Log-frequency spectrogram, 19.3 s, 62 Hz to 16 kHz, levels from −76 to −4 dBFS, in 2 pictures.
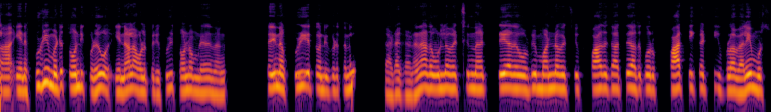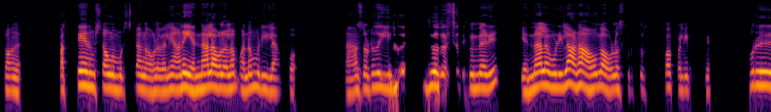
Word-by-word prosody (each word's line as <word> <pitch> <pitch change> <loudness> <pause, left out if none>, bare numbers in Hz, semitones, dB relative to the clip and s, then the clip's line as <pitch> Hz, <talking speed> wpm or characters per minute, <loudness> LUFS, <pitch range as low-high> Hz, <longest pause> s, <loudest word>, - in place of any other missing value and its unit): நான் 175 0 -1
எனக்கு 175 +1 -2
குழி 250 +4 +4
மட்டும் 225 +3 +1
தோண்டி 205 +2 +3
கொடு 170 - 0
உ - - +1 0.2
என்னால 190 +4 +1
அவ்வளோ 170 -1 -2
பெரிய 155 -2 -7
குழி 200 +2 -4
தோண்ட 180 +1 0
முடியாதுன்னாங்க. 160 -3 -4 0.5
சரி 200 +1 +3
நான் 195 - -1
குழிய 220 +1 +1
தோண்டிக் 180 -2 -2
கொடுத்தவுடனே, 185 +5 -3 0.4
கடகடன்னு 150 +6 -3
அத 200 - +1
உள்ள 200 +1 +1
வச்சு 195 +2 -5
நட்டு 195 +1 -1
அத 200 - +2
அப்படியே 195 +2 0
மண்ண 200 +1 +2
வச்சு 190 0 -6 0.2
பாதுகாத்து 200 +1 0
அதுக்கு 195 0 -2
ஒரு 180 - -5 0.2
பாத்தி 205 +1 +3
கட்டி 200 +2 -8
இவ்ளோ 180 +1 -1
வேலையும் 200 +3 +3
முடிச்சுட்டாங்க. 180 -1 -4 0.5
10தே 235 0 +3
நிமிஷம் 210 -1 0
அவங்க 195 -1 +3
முடிச்சுட்டாங்க 185 +1 -2
அவ்ளோ 175 +1 -1
வேலையும். 190 +1 +1
ஆனா 215 - +7
என்னால 205 +3 +5
அவ்வளோல்லாம் 200 0 +1
பண்ண 190 +3 0
முடில 180 -4 -1
அப்போ. - - -12 0.7
நான் 180 +4 -4
சொல்றது 210 +3 0
20- 215 +4 -1 0.2
20 220 -2 +4
வருஷத்துக்கு 200 -2 -7
முன்னாடி, 205 +3 +2 0.4
என்னால 215 +7 +4
முடியல. 210 +5 +4
ஆனா 230 0 +6
அவங்க 210 +2 +1
அவ்ளோ 190 +2 -1
சுறு, 185 - -23
சுறு, 185 -6 -16
சுறுப்பா 210 0 -7
பண்ணிட்டு 180 -1 -9
போய் 170 +1 -15 0.5
ஒரு 235 0 +3
195 Hz, 200 wpm, -23 LUFS, 180-205 Hz, 0.7 s, ஆனா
